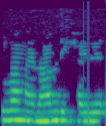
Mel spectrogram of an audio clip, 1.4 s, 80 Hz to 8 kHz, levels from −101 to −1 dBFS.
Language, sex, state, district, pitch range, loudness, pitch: Hindi, female, Chhattisgarh, Sarguja, 200-215 Hz, -26 LUFS, 205 Hz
